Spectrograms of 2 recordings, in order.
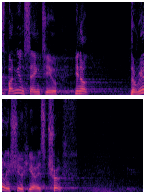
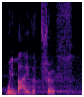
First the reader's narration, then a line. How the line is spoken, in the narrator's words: they, looking gravely upon him, said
